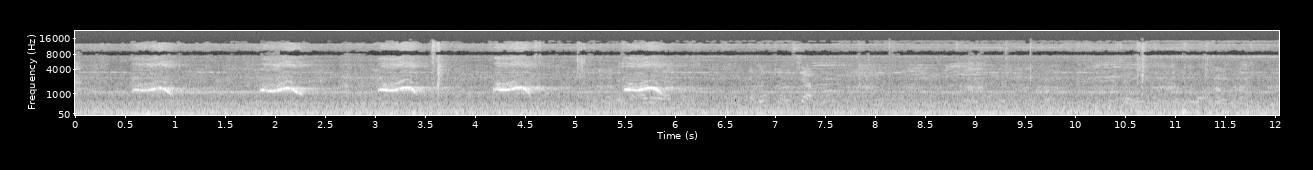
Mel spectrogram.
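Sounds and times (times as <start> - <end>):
bird whistling call: 0.5 - 1.2, 1.8 - 6.2.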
